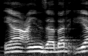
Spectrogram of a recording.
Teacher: عین بھی حروف حلقی میں سے ہے اور حلق کے وسط حصے سے ادا ہوگا، یعنی درمیانی حصے سے ادا ہوگا۔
